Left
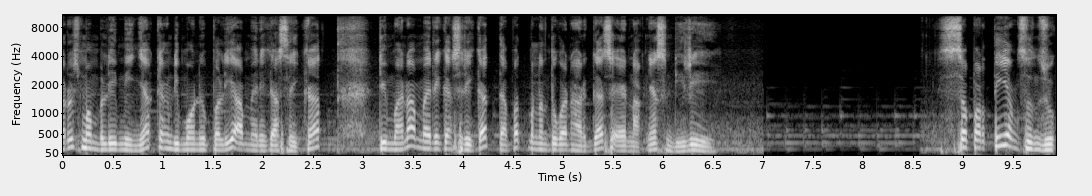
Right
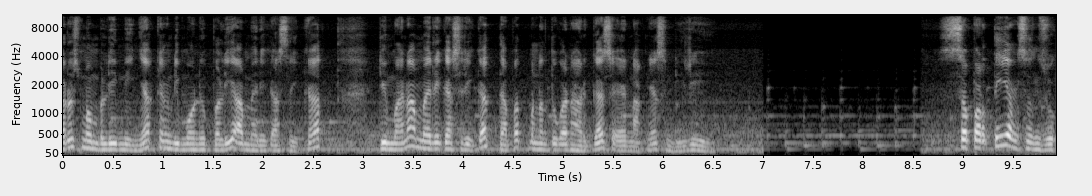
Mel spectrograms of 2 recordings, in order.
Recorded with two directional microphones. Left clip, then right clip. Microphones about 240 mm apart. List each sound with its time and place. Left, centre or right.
0.0 s speech: left
8.7 s speech: left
